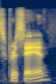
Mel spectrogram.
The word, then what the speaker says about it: Super Saiyan: How do you pronounce it? Super Saiyan.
